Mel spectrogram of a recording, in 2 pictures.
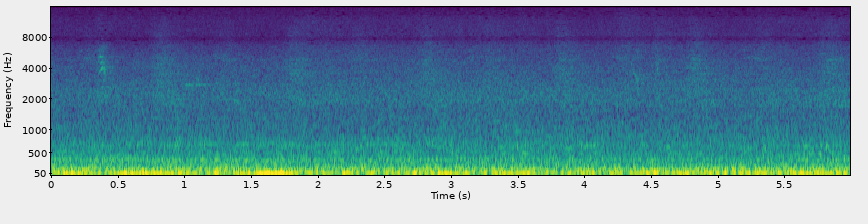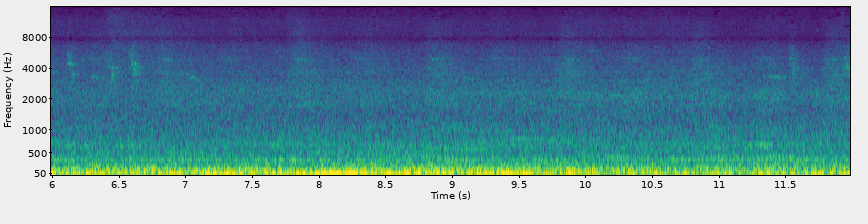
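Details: Continuous low engine-like rumble resembling a train or vehicle, with faint distant voices and no animal sounds.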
